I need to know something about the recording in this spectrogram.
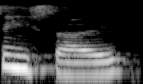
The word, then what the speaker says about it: CISO: But yeah, it's like CISO, like as if it was Spanish.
